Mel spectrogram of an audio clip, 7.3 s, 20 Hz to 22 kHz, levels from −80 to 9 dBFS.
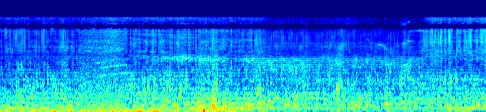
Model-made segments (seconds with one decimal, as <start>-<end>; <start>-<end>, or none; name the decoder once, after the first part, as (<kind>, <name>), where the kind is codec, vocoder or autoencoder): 0.0-1.2 (vocoder, BigVGAN v2); 1.9-7.3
